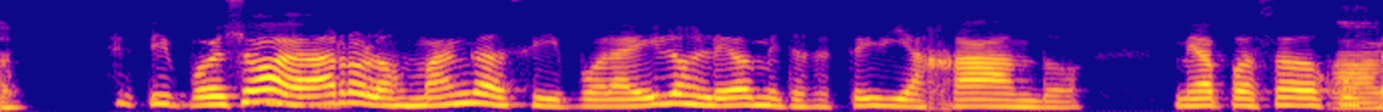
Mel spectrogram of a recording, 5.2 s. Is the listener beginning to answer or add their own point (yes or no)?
no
